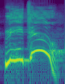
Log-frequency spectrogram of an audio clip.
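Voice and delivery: gleeful me too; excited me too. Acted. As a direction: brighten with glee at the match. Joke, excited agreement.

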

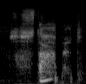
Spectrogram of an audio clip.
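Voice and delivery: whispered, earnest urging; hushed plea. Real, not acted. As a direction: drop to an urgent whisper. Urging listeners to drop guilt.

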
